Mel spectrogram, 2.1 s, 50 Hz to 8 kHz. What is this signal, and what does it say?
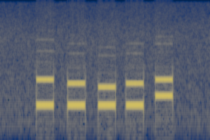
DTMF, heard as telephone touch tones, dialled by hand, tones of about 180 ms. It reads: 3212#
